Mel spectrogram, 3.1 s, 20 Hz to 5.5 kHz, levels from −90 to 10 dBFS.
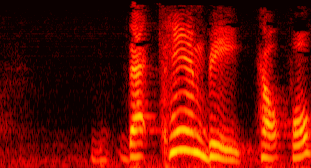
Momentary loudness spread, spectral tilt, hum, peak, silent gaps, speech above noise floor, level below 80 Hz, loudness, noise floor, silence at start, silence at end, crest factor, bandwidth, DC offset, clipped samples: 7 LU; -8.5 dB/octave; none; -12 dBFS; none; 34 dB; -56 dBFS; -27 LUFS; -62 dBFS; 0.9 s; 0 s; 16 dB; 5.4 kHz; under 0.1%; under 0.1%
